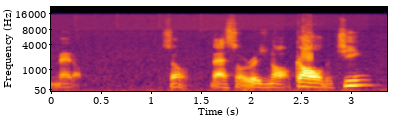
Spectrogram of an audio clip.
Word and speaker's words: 金: So that's original gold, jing, pronounced as jing, follow me, jing.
